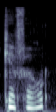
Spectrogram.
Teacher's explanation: را ہیوی، را ساکن، کیونکہ را ساکن سے پہلے فتح ہے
